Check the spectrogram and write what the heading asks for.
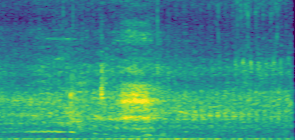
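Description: Steady low rumble of a car heard from inside its cabin, with a faint voice over it.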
